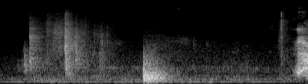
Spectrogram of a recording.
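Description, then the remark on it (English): A loud sneeze bursts out, with a few sharp, breathy bursts building up before the final explosive blast at the end. No talking. “Bless you. Excuse me. That was loud as my fault.”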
